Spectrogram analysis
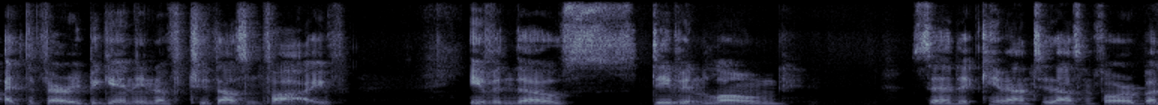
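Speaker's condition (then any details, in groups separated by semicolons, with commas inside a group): No condition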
